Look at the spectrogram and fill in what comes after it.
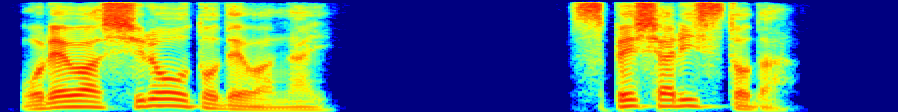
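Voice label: anime, Japanese, Hilarious Anime Quotes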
